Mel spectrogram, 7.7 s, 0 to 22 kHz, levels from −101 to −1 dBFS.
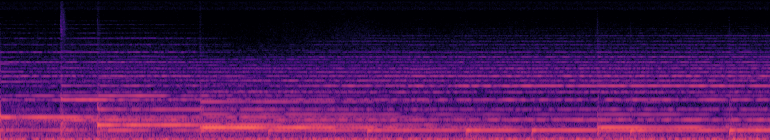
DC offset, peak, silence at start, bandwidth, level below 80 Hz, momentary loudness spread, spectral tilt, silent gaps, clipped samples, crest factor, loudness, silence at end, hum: under 0.1%; -26 dBFS; 0 s; over 20 kHz; -48 dBFS; 7 LU; -6.5 dB/octave; none; under 0.1%; 12 dB; -41 LUFS; 0 s; none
